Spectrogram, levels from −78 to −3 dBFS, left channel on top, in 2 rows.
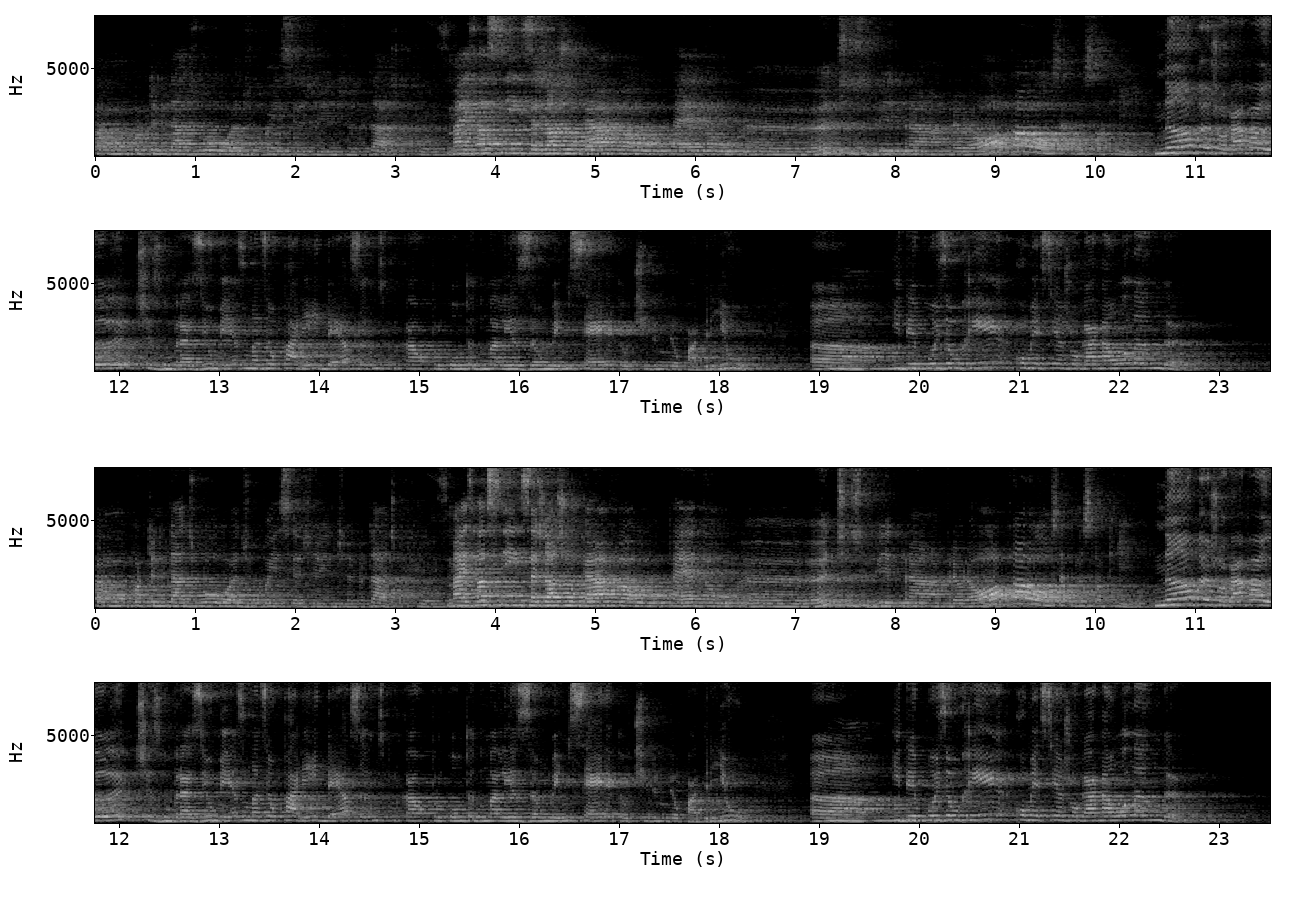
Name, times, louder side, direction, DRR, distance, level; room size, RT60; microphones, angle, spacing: voice 1, 0.0-10.4 19.0-19.9, right 2 dB, 70° right, -2 dB, 2.0 m, -31 dB
voice 2, 3.2-3.8 10.6-18.3 18.9-22.8, right 1 dB, 15° right, 3 dB, 0.8 m, -33 dB
17.5 x 10.5 x 3.1 m, 2.5 s
head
